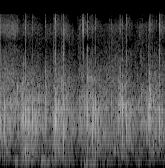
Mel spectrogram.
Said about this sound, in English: Yeah, you can clap that up. Let's clap that up.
